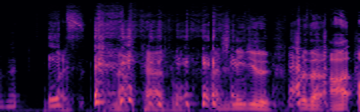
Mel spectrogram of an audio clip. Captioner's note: laughing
